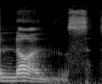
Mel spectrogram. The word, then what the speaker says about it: nones: Well, I know in reading your book, you talk about the nuns. So what are you referring to there? And why are their numbers rising so dramatically? – Sure. So the nuns, and that's spelled N-O-N-E-S, not nuns like Catholic nuns.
